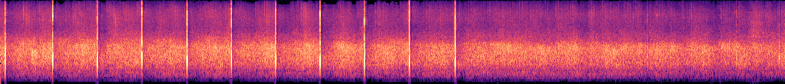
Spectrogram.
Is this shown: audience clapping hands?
yes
